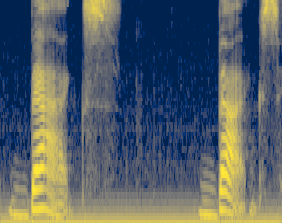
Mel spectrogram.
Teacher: the final S of the plural form changes to Z because of the previous voiced consonant G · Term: progressive assimilation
